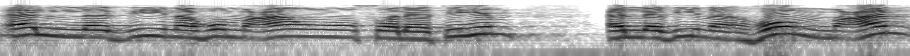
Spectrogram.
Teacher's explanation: الميم الساكنة بعدها العين إظهار شفوي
